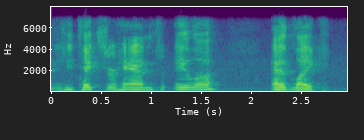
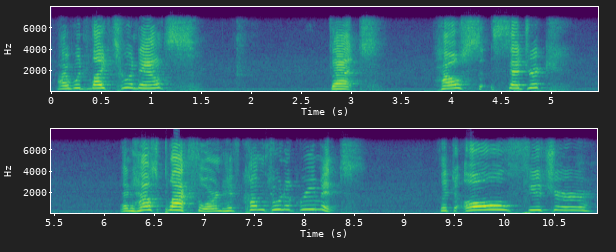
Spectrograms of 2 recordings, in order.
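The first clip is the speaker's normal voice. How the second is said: proud announcement; 9 semitones higher, 4 dB louder than usual. Acted. Lord announces the house alliance to the ballroom, loud proud proclamation. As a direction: announce it to the whole ballroom, pitched up and ringing. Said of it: "And he says".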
